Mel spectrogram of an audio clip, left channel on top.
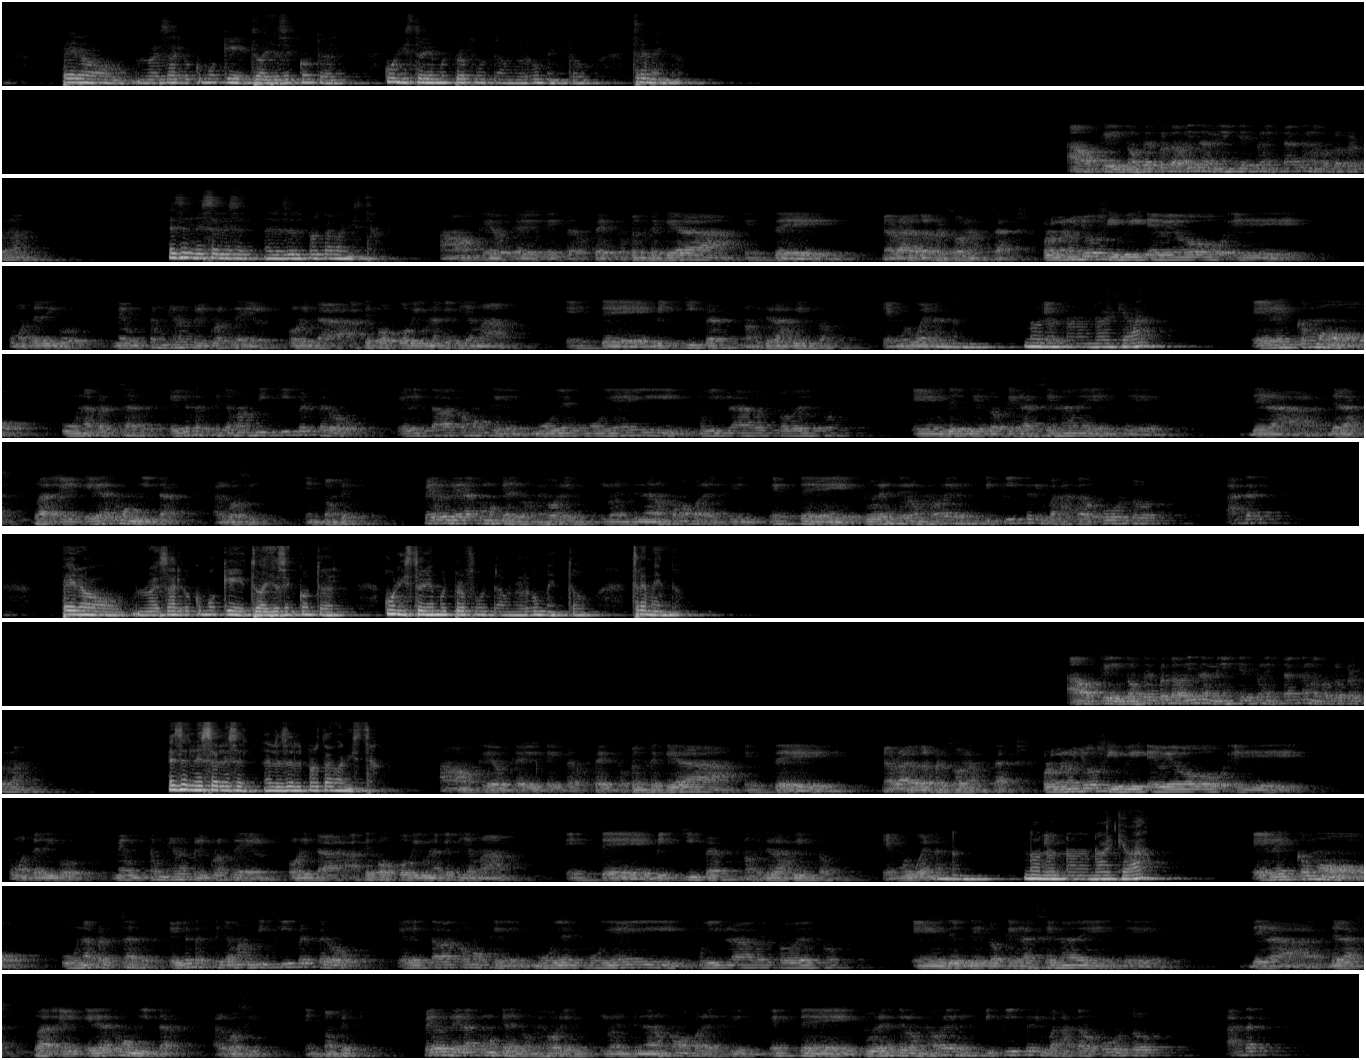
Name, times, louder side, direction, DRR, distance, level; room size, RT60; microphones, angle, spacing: voice 1, 0.6-3.4 3.8-5.9 6.3-6.8 28.9-31.0 50.2-50.8 51.1-52.4, right 4 dB, 45° right, 9 dB, 0.4 m, -28 dB
voice 2, 24.3-27.6 31.6-35.7 36.0-40.2 40.9-41.6 42.0-45.9 46.5-49.2 49.7-50.4 51.3-51.4 53.3-54.7 55.1-58.0 58.4-62.8 63.6-66.1 66.9-69.9 70.2-70.7 71.1-71.7 72.3-79.6 80.3-80.7, right 2 dB, 10° right, -4 dB, 1.5 m, -37 dB
8.0 x 4.9 x 3.2 m, 0.85 s
head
